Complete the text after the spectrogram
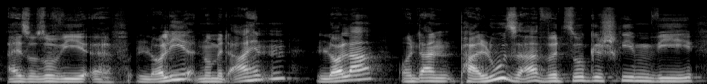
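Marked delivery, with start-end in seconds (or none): none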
